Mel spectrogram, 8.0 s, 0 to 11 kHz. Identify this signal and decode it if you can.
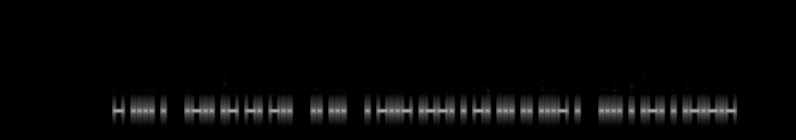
Morse code, heard as a keyed tone, about 40 wpm, 700 Hz. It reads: THE LAND IS EXPENSIVE HERE.
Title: Sentences from Top 1000 Words - Review Part 6 - 40wpm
